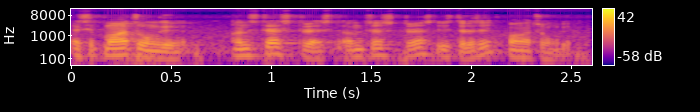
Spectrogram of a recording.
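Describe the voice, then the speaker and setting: A man's voice: medium pitch, very fast, slight background noise. A man teaching literature in an exam-prep lecture. He explains step by step, repeats key points and taps out rhythms aloud. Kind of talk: exam-prep lecture mixing Hindi and English.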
